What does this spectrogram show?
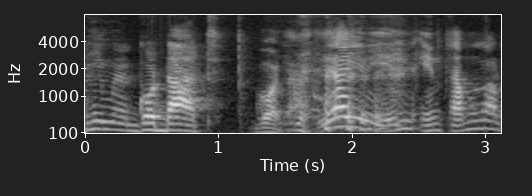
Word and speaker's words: Godard: In English, we are called him Godard. Godard. Yeah, in Tamil Nadu also they call Godard, but the French pronunciation is Godard.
